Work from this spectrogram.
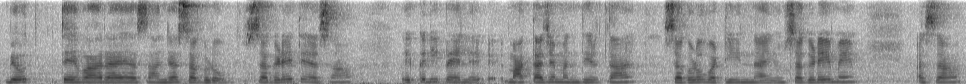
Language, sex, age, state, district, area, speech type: Sindhi, female, 45-60, Gujarat, Surat, urban, spontaneous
